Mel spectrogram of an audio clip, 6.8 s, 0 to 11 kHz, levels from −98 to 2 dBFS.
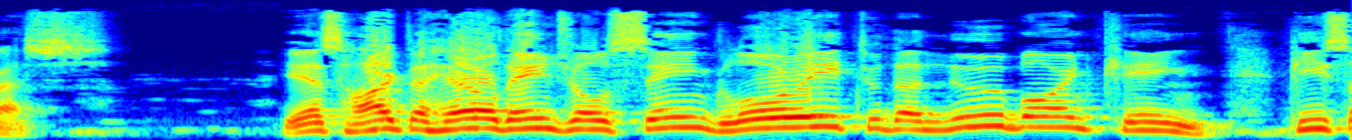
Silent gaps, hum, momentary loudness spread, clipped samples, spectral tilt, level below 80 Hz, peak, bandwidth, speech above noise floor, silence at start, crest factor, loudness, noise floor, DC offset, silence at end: none; none; 14 LU; under 0.1%; -6.5 dB/octave; -62 dBFS; -2 dBFS; 9 kHz; 40 dB; 0 s; 12 dB; -14 LUFS; -54 dBFS; under 0.1%; 0 s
